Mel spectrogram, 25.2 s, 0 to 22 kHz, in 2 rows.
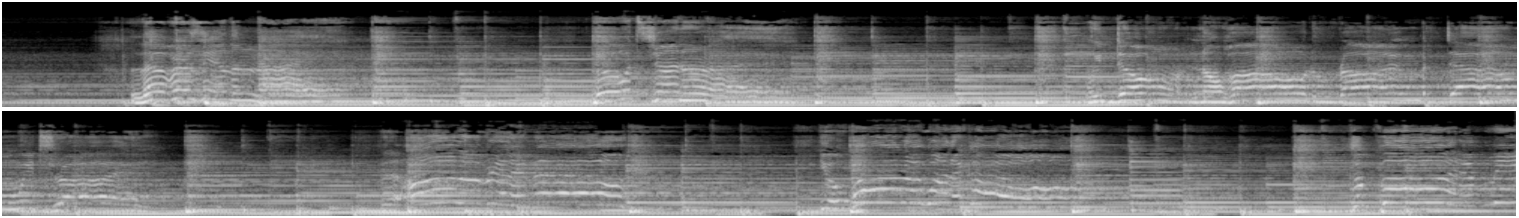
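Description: A song with singing and guitar, played back through a 1968 VEF Rapsodija valve radiogram's loudspeaker. It starts up about a second in after a quieter moment.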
